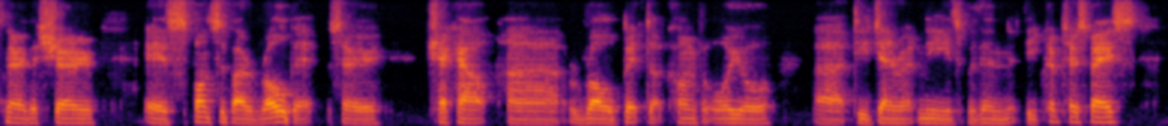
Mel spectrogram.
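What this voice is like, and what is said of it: Noticeable accent. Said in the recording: “the word skew probably sounds weird in my accent”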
